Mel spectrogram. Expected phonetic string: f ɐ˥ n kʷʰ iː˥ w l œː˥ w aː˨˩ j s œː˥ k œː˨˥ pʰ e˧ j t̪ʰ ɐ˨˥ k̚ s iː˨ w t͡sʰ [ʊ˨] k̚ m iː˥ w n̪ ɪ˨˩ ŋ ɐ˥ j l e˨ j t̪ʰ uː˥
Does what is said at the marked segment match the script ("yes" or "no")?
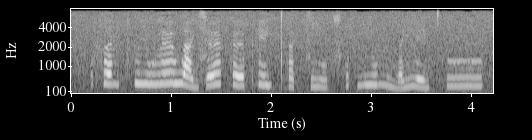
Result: no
